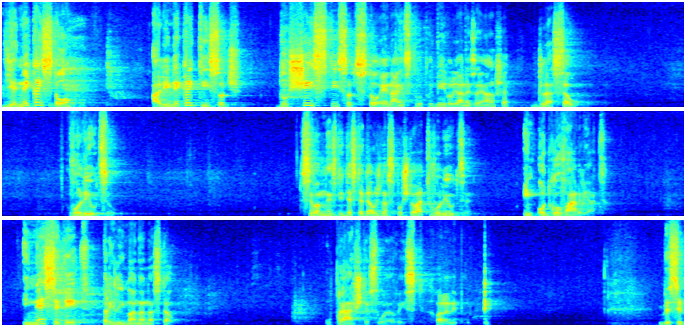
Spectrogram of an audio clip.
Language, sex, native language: Slovenian, male, Slovenian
